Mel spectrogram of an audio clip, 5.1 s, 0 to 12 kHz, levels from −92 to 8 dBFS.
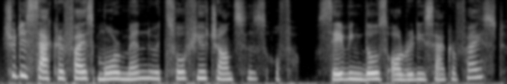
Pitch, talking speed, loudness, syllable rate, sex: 235 Hz, 165 wpm, -19 LUFS, 5.4 syllables/s, female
